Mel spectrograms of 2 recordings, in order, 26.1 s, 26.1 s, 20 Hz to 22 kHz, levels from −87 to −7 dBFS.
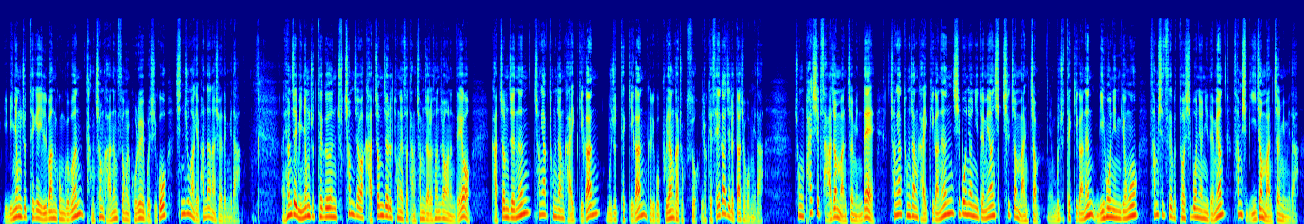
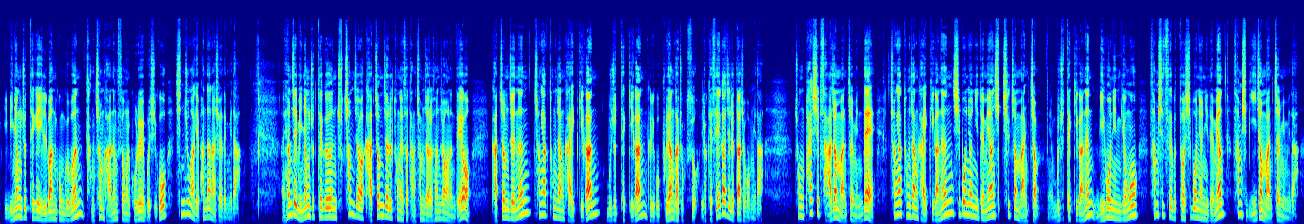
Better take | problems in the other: first | thin; very; fading below 550 Hz

